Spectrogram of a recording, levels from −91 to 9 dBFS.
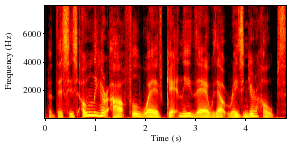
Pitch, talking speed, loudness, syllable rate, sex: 145 Hz, 185 wpm, -17 LUFS, 4.7 syllables/s, male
